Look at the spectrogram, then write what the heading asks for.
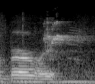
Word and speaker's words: Boehm: Boehm. Boehm. Okay. And then, It's pronounced a lot of ways.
